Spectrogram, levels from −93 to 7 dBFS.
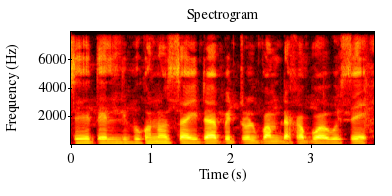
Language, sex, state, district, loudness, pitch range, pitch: Assamese, male, Assam, Sonitpur, -17 LUFS, 100-105 Hz, 105 Hz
